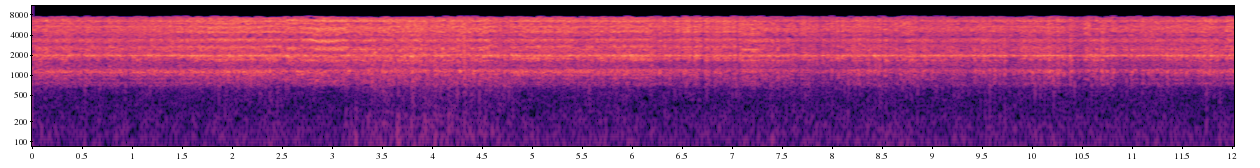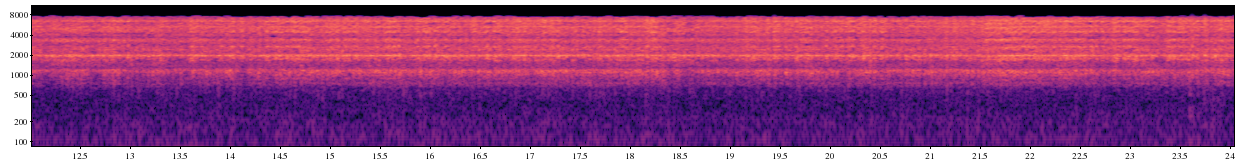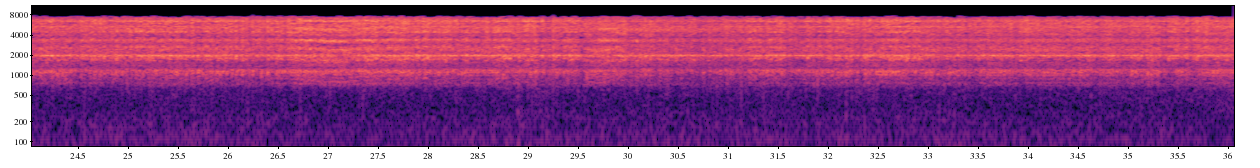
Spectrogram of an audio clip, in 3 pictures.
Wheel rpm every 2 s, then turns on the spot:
230, 230, 230, 230, 230, 230, 230, 230, 230, 240, 230, 230, 230, 230, 230, 230, 230, 230.
none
